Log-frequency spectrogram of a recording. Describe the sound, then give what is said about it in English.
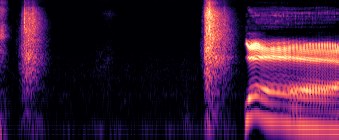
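Two sharp, whooshing cracks of a homemade popper folded from a piece of paper being snapped, about two seconds apart, followed right away by a loud, sustained vocal cheer. “You know, remember those little popper things?”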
